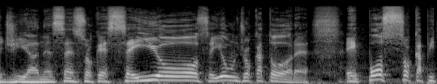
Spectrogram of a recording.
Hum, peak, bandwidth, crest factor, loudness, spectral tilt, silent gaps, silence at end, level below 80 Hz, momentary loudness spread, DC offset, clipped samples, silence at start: none; -2 dBFS; 16.5 kHz; 16 dB; -18 LUFS; -3.5 dB/octave; none; 0 s; -46 dBFS; 11 LU; under 0.1%; under 0.1%; 0 s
